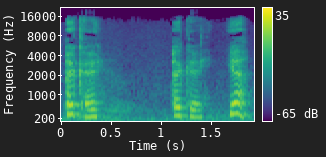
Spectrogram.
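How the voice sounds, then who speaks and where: An actress playing a blunt, defiant but loyal young child in a naturalistic radio drama. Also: female voice, high-pitched, unhurried, a little hiss or hum. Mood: matter-of-fact.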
